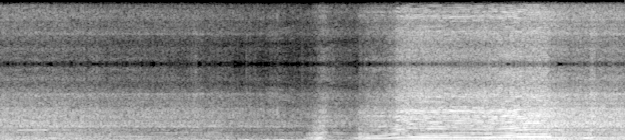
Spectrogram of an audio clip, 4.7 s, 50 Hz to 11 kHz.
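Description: Suzuki RM144 two-stroke motocross engine heard from the rider's helmet. It runs lightly at first, then revs up sharply about halfway through, holds high revs for about a second, and eases off near the end.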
